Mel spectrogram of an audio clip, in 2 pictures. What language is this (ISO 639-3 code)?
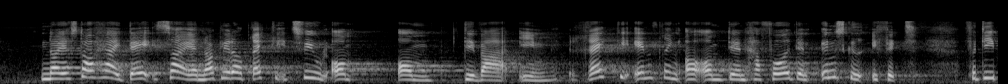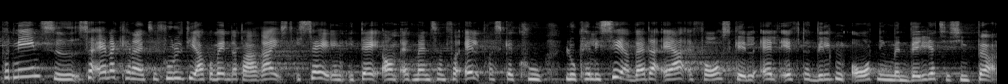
dan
